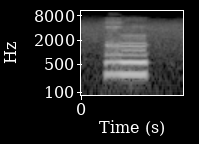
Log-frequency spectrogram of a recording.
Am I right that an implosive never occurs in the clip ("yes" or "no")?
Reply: yes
